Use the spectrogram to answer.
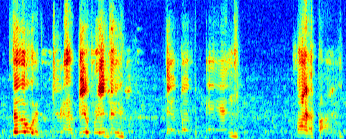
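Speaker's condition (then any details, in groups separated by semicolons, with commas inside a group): Cerebral palsy; legs affected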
